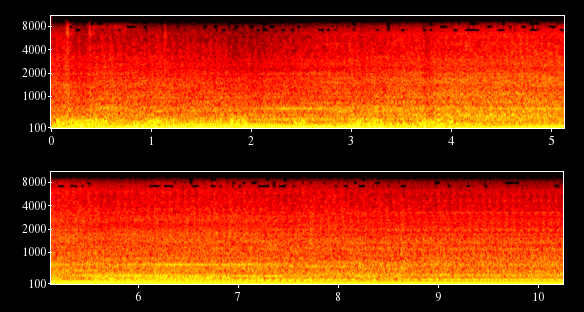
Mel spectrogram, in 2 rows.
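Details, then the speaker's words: Used Komatsu PC10-3 mini excavator (hydraulic controls, thumb), hood down, running at low idle, just enough to keep the battery charged: steady, even low diesel rumble with no knocks or misses; normal idle. "That's the sound the machine makes at low idle. Just enough to keep the battery charged and not discharge it."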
